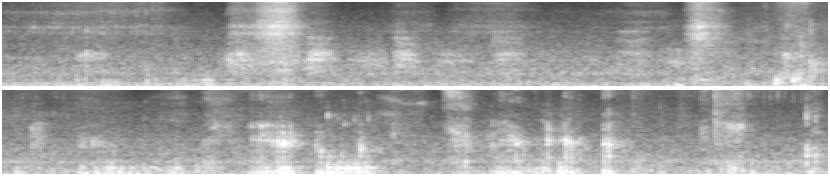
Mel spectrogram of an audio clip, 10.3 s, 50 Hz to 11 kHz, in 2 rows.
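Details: Two pet English Bulldogs, WanWan aged one year 89 days and Fe aged one year five days, recorded 19 September 2015; rough growling and snorting breaths come in uneven bursts, louder near two, four and seven seconds.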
